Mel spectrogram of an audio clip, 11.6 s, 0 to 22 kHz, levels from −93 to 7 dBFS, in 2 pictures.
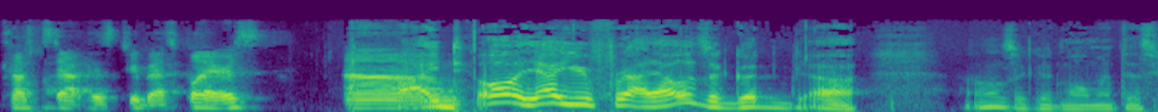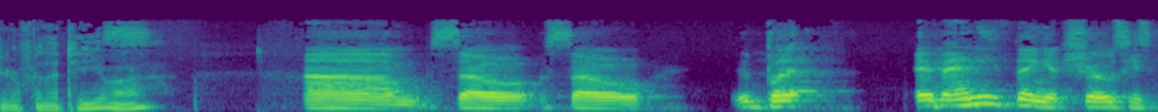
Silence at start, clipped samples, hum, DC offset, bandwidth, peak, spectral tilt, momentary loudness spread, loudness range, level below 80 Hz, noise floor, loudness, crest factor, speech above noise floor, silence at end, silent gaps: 0.05 s; under 0.1%; none; under 0.1%; 11.5 kHz; 0 dBFS; -6 dB/octave; 15 LU; 9 LU; -44 dBFS; -55 dBFS; -14 LUFS; 14 dB; 41 dB; 0 s; none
